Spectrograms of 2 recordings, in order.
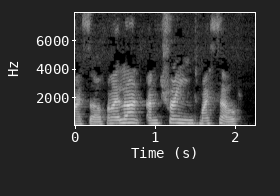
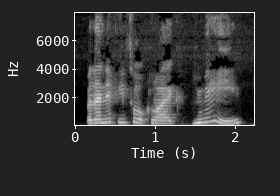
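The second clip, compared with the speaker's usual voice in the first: ordinary talk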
